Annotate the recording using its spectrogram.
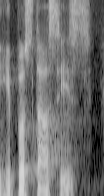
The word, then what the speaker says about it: hypostases: Ousia is singular, and hypostasis would be singular also, and then in the plural, it would be hypostases. So when you make the word plural, you have to move the accent over to the second to last syllable.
